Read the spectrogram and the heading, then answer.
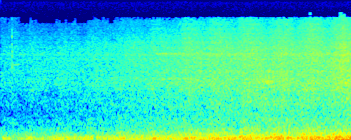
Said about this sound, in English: This is it's a Union Pacific train. It is a coal train. It is probably going toward the St. Louis area.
